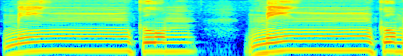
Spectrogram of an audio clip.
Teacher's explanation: لاحظوا بأنني أنتقل من مخرج الميم في كلمة منكم إلى مخرج الكاف مباشرة، وعليها تماما، على الكاف تماما، لأن الكاف مخرجها بعيد، مخرجها من أقصى اللسان، فلا لا أهيئ الفم عند المخرج، بل آتي إليه مباشرة.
